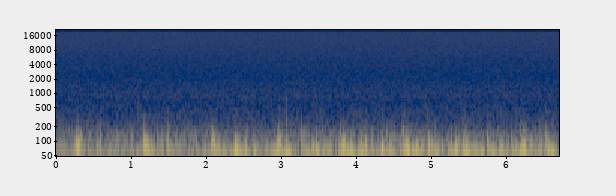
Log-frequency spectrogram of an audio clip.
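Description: Fast, regular low heartbeats with strong thumps under steady low rumble; heart sounds after exercise.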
